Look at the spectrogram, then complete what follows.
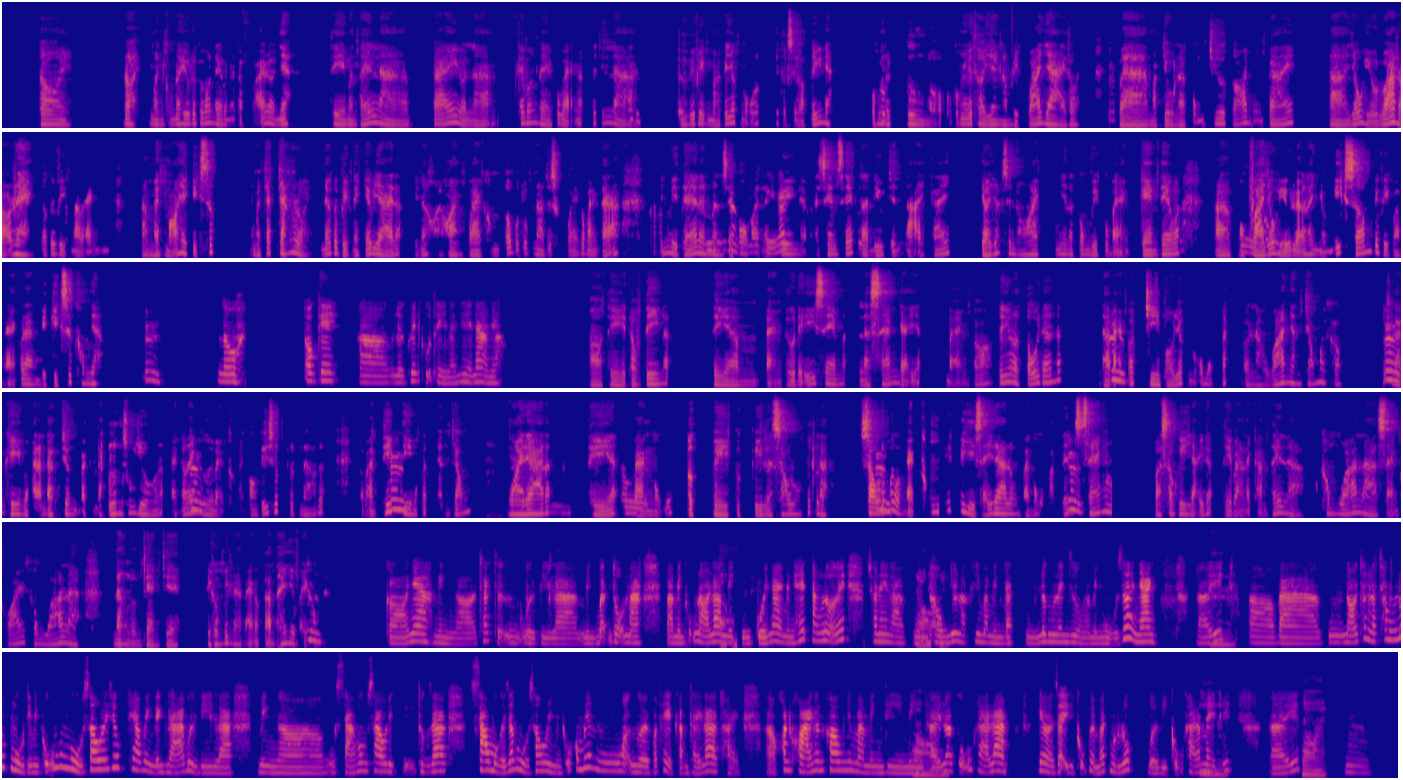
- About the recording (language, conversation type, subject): Vietnamese, advice, Khi nào tôi cần nghỉ tập nếu cơ thể có dấu hiệu mệt mỏi?
- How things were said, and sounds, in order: tapping; other background noise; laughing while speaking: "Rồi"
